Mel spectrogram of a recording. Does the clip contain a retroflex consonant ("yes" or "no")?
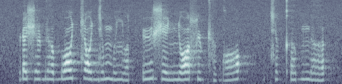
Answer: yes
